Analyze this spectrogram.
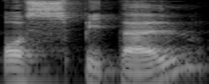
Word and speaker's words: hospital: Health and Emergency L Hospital. So silent H po yan.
